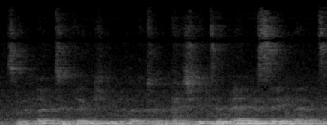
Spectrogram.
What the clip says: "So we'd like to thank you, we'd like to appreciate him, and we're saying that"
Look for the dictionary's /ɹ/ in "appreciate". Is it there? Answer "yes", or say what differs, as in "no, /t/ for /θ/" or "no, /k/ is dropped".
no, /ɹ/ is dropped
